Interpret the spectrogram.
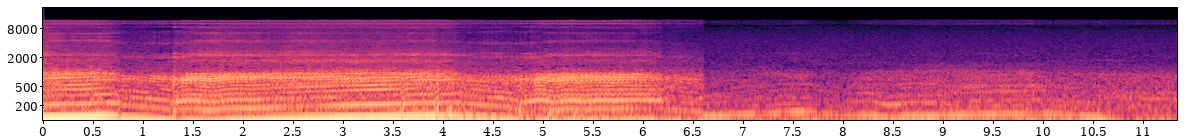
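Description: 1970 Lotus Elan +2's twin-cam four-cylinder engine accelerating away after passing close by. Its revs climb, drop back twice at gear changes, about a second in and about four seconds in, then the sound fades to a faint rough drone as the car gets farther off. The owner says it is not running super great.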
